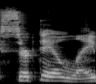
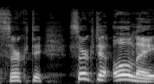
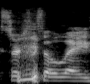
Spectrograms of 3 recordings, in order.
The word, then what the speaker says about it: Cirque du Soleil: Professional movers make Cirque du Soleil performers look like absolute fucking punks. Cirque du Soleil, my friend. Cirque du Olay is a circus that comes to your house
